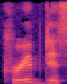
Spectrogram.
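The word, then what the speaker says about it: Charybdis: And I um kuribdus is how it was pronounced.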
